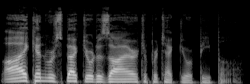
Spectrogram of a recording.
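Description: A man voicing the stern, guarded male leader of the mole people, speaking slowly and formally. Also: medium pitch, expressive, no room sound, clean studio sound, natural voice. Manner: slow, measured and formal.

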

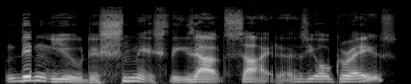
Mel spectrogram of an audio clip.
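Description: A man's voice: mid-range voice, sing-song, slow pace, gravelly, darkish tone, no room sound, studio quality, exaggerated voice. A man voicing a smug, scornful courtier in an audiobook, with an oily, sneering drawl.

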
